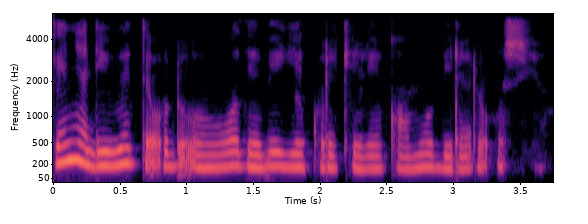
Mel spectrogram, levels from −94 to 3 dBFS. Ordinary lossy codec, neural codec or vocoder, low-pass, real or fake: none; codec, 16 kHz, 2 kbps, FreqCodec, larger model; 5.4 kHz; fake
